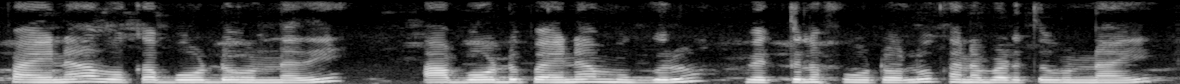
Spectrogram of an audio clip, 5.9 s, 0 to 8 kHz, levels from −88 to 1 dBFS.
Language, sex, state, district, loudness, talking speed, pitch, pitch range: Telugu, female, Telangana, Mahabubabad, -14 LUFS, 120 wpm, 225 Hz, 220-235 Hz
